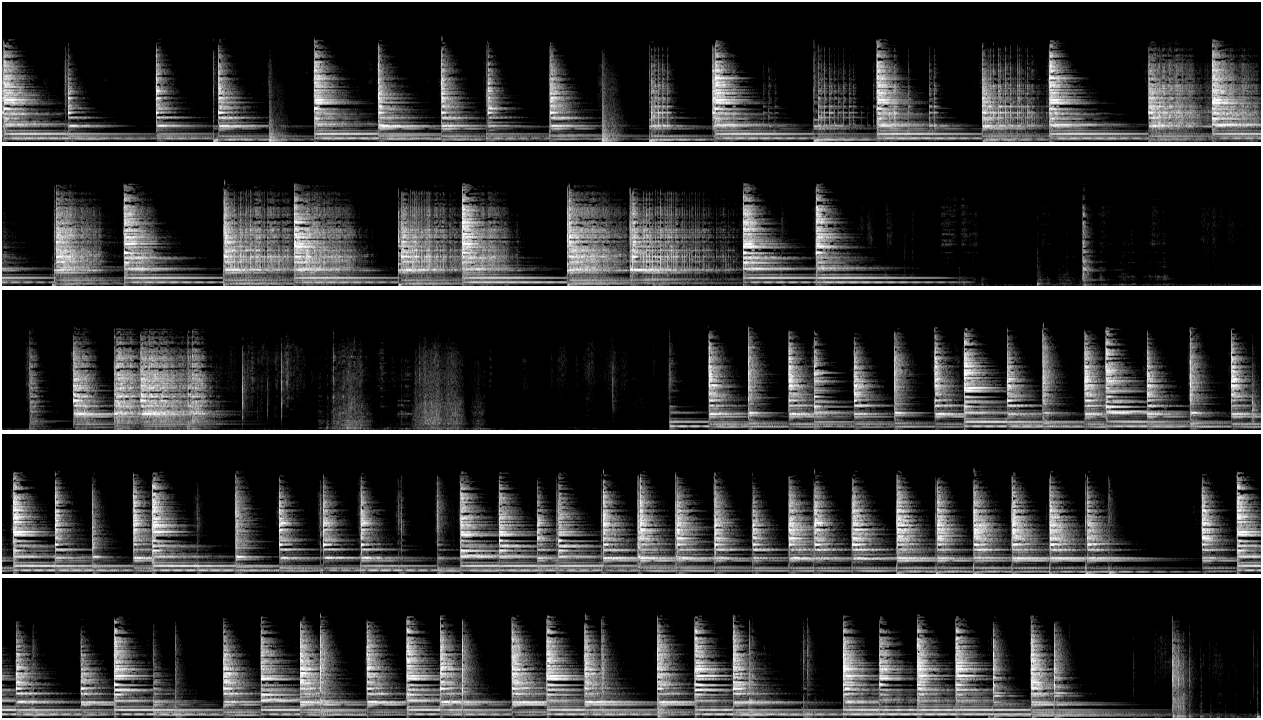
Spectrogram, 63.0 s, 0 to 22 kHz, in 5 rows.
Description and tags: recorded with zoom H2, ready an sliced for morphagene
